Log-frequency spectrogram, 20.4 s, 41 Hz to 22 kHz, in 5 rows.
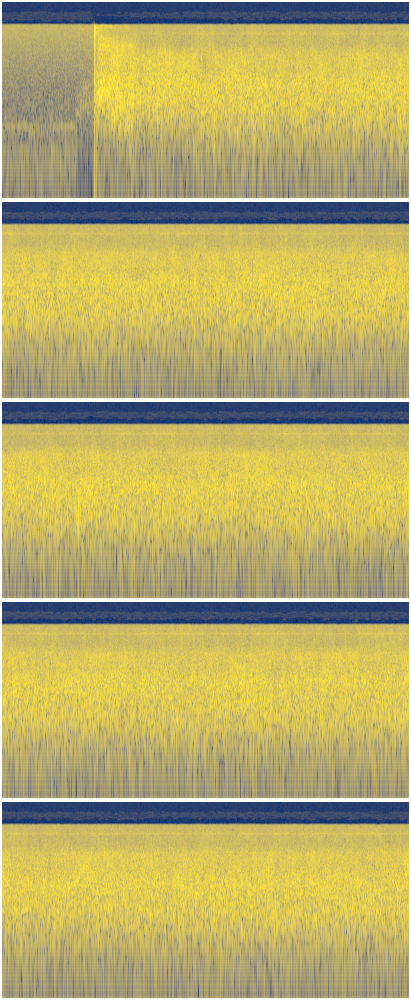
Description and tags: sample exwe 0264 cv fm lstm 256 3L 03 lm lstm epoch17.89 1.6674 tr
generated by char-rnn (original karpathy), random samples during all training phases for datasets drinksonus, exwe, arglaaa
recurrent, network, generative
